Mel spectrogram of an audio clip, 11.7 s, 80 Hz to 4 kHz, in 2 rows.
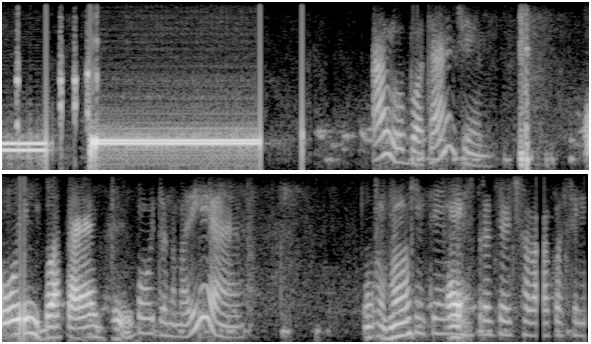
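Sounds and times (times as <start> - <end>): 
telephone tone while a call is being transferred: 0.0 - 2.6
speech: 3.8 - 5.2, 5.9 - 8.4, 9.5 - 11.7.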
